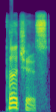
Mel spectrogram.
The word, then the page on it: purchase: British English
